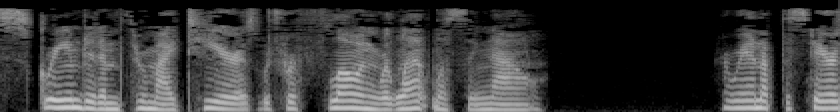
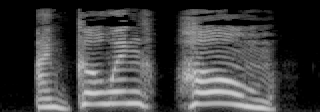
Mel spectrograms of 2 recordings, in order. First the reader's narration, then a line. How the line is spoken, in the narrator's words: I shouted, my voice breaking in the perfect spot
